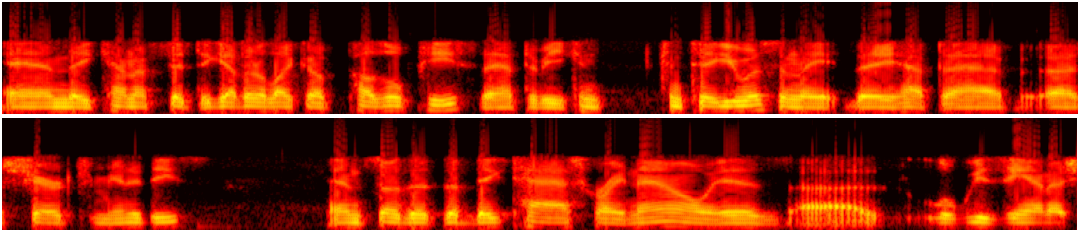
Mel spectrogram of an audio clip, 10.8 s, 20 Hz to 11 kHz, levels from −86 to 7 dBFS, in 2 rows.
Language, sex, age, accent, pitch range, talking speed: English, male, 30-49, American, 85-95 Hz, 195 wpm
